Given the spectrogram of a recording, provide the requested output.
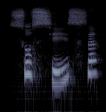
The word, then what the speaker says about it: saucisse: saucisse, saucisse. 자, 보면 아, 을 붙어서 오 발음 나고요. s 두 개 있으니까 스 발음이 나죠. saucisse라고 읽으시면 됩니다.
